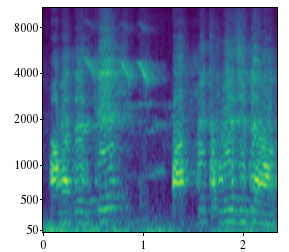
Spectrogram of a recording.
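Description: Speech only: a man speaking loudly in short phrases.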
